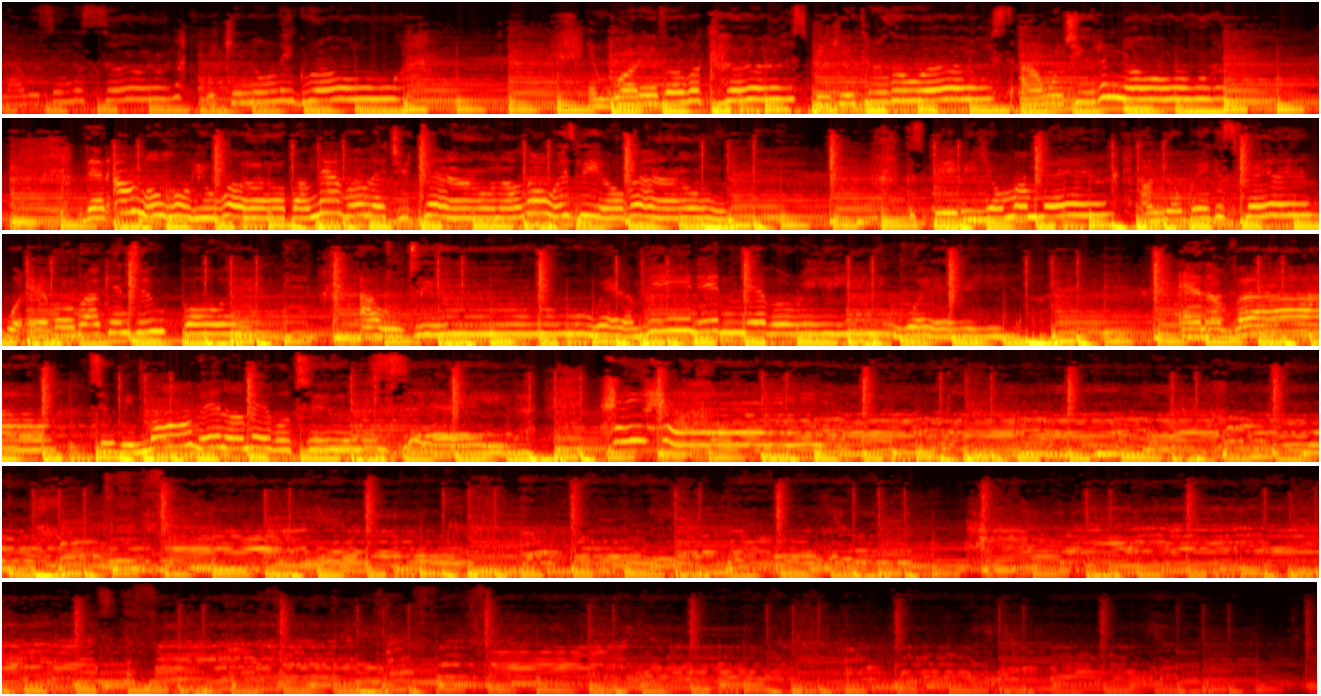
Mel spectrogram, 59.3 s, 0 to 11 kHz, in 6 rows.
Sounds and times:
Music: 0.0s - 59.2s.

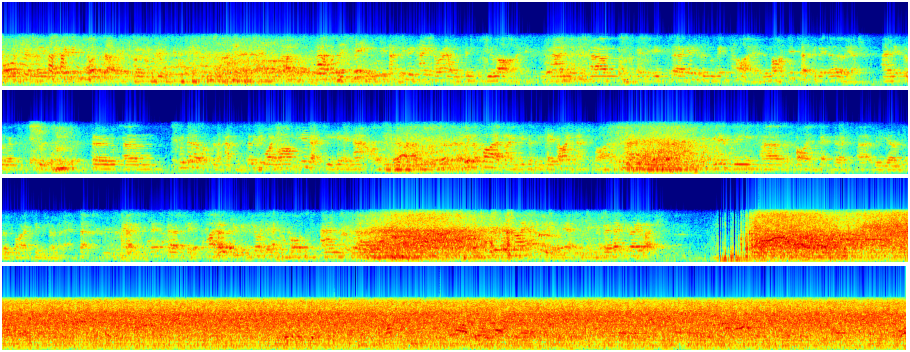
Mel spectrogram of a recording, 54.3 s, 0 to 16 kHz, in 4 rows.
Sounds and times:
Speech: 0.0s - 2.9s, 4.0s - 23.0s, 24.2s - 32.6s, 34.4s - 37.5s.

